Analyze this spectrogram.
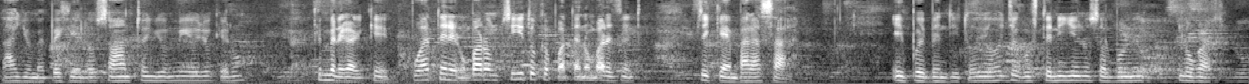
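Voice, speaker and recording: Over noticeable background noise and audible room echo, a woman with a very deep, low pitch talks at a moderate pace with ordinary pitch variation. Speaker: interviewee, mother of guest. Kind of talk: interview testimony.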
